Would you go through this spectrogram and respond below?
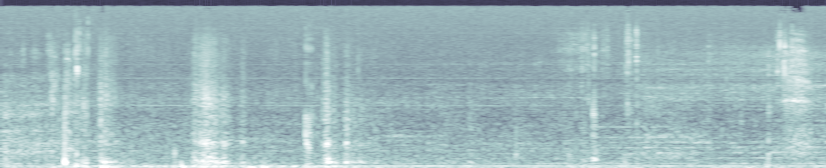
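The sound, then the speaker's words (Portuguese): A person quietly drinks from a glass of water, with a few soft clinks, sips and swallows spread across a hushed, otherwise silent stretch with no talking. “Me dá licença de beber água.”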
